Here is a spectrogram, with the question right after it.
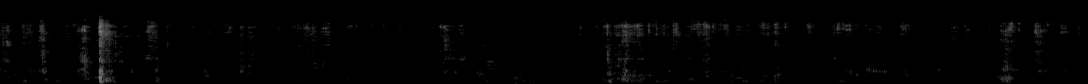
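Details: Longhorn beetles noisy after dark: scattered scraping clicks and crackles, a loud burst near the start, quieter patches, then clusters of rasps toward the end, with a soft low hum throughout.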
